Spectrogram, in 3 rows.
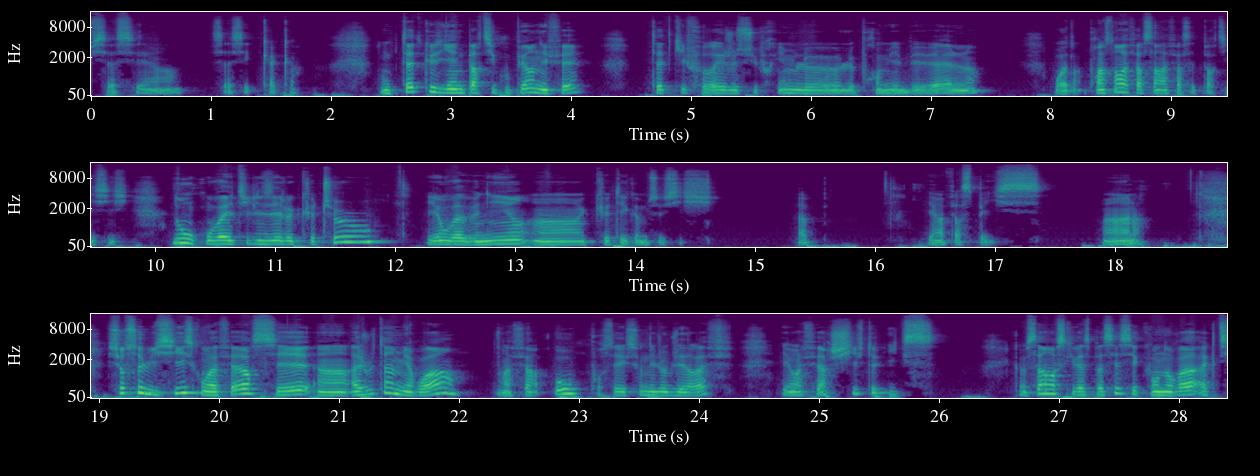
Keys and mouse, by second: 3.3 click, 10.1 space, 13.8 space, 20.2-23.5 shift+middle drag, 23.5-26.2 drag, 26.2-28.4 middle drag.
